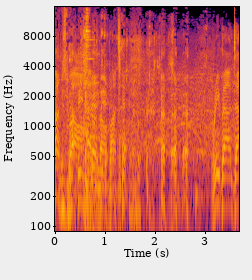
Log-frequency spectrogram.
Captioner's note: laughter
